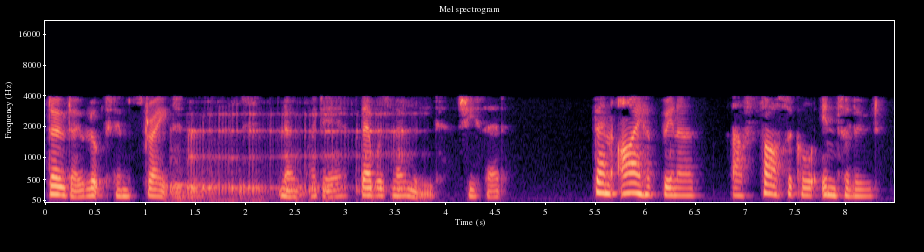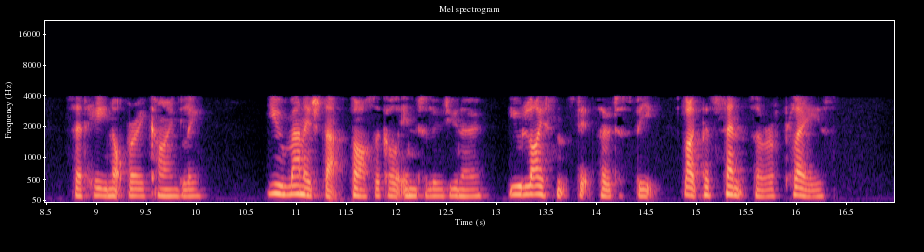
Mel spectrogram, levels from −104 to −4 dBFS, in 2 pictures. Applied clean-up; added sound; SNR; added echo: neural mask model RNNoise.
